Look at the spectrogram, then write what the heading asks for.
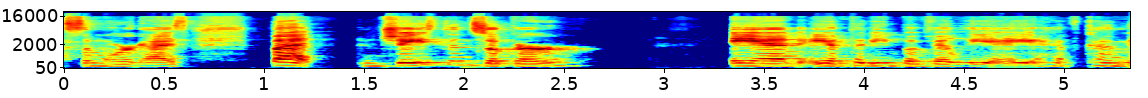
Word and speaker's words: Zucker: pickups let's give a shout out to Jason zooker rhymes with hooker and Anthony boiler I always have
